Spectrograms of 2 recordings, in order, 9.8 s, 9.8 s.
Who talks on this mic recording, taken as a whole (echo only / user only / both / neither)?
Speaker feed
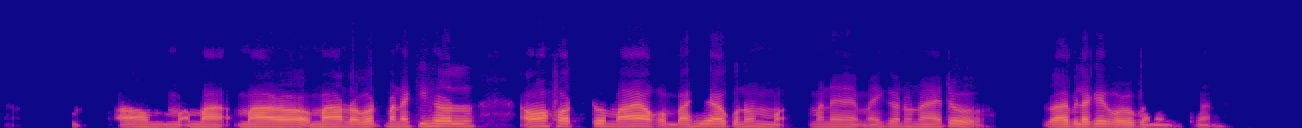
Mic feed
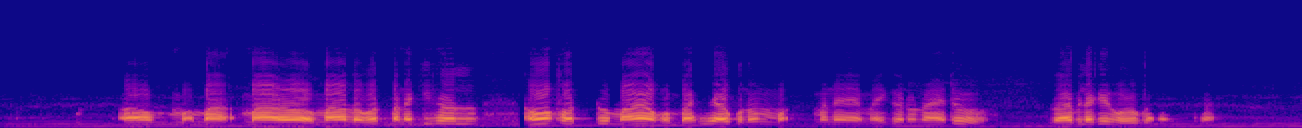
echo only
